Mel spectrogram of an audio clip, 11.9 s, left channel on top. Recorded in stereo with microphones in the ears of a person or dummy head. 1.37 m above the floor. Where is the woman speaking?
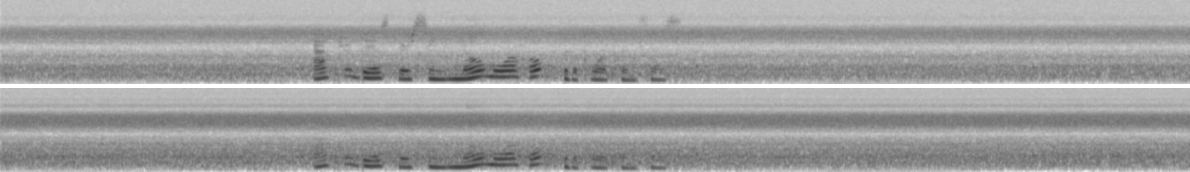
55° left (ahead or behind).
